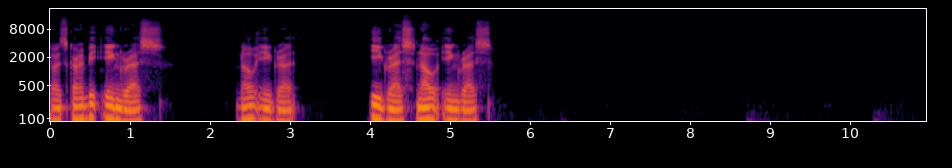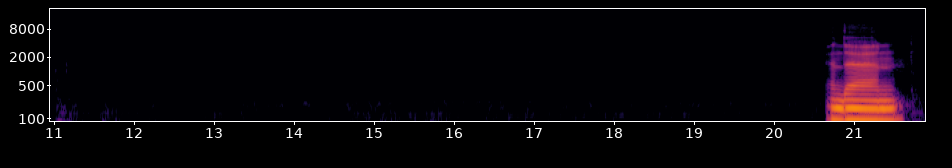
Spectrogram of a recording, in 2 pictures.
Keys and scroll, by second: 0.0-2.4 typing, 3.9-6.3 typing, 7.7 k, 8.6 k, 10.2 shift+v, 11.0 Escape, 11.5 j.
